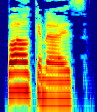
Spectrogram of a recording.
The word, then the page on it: balkanize: British English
